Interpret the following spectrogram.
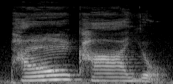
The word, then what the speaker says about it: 밝아요: So the way you would pronounce this is 밝아요. The reason behind this is because the vowel 이응 does not have a sound value. Therefore, you can roll over the previous sound value from the double final consonant, and by doing so, you're able to pronounce them more naturally.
